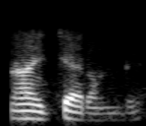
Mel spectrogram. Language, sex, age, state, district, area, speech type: Telugu, male, 45-60, Andhra Pradesh, Bapatla, rural, conversation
